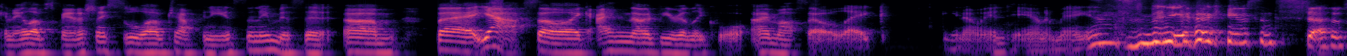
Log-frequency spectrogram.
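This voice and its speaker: A woman's voice: deep voice, a bit bright. A young woman, a student, chatting in a casual, rambling, informal way during a group meeting. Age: young adult. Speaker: university student. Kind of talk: casual chat.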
